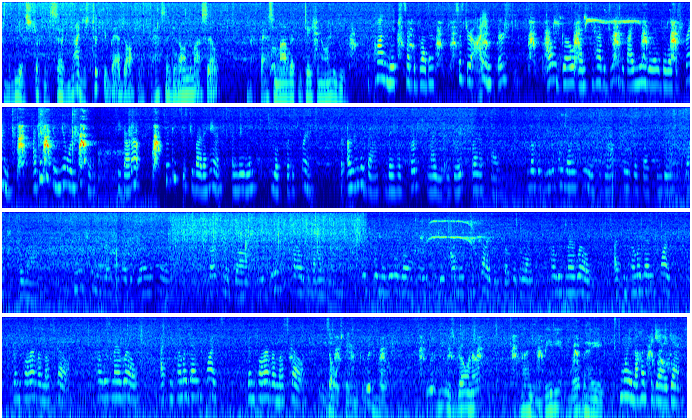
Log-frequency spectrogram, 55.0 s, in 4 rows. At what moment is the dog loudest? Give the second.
15 s.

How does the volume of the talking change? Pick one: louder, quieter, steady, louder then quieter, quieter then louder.
quieter then louder.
